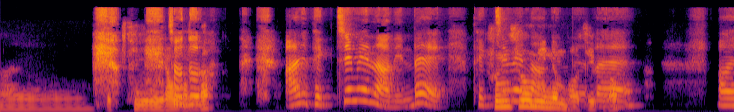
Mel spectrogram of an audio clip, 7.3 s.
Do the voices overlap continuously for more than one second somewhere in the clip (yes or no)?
yes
